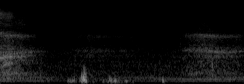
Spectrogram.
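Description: A person breathing hard, out of breath after climbing a long flight of stairs.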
